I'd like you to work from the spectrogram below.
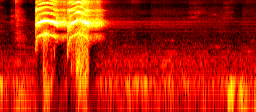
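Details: Two back-to-back harsh screams from an Indian ringneck parakeet, loud and raspy with a slightly wavering pitch, lasting under a second together, followed by near silence with faint low thumps in a small room.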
